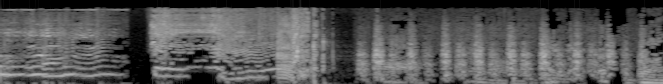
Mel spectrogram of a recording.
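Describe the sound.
A dog panting hard, quick rhythmic breathy puffs repeating steadily through the second half, loud and with no talk.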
